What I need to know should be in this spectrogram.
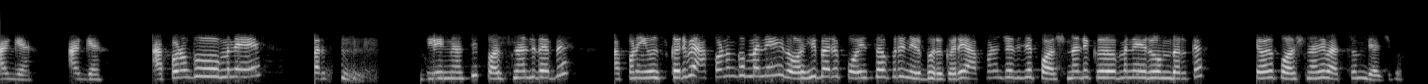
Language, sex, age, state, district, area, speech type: Odia, female, 18-30, Odisha, Balasore, rural, conversation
